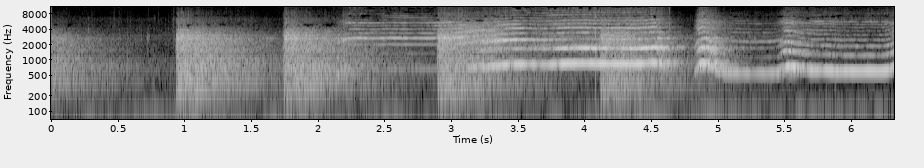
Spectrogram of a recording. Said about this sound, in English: Hey, what's that? Madre mia. Looks from here as if your cattle are being stampeded, Colonel. That was a Sioux war whoop if ever I heard one.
